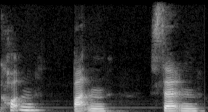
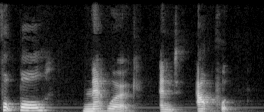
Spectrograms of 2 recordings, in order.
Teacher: the glottal t is the sound, a throat catch that replaces a regular t in specific contexts in Australian English.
